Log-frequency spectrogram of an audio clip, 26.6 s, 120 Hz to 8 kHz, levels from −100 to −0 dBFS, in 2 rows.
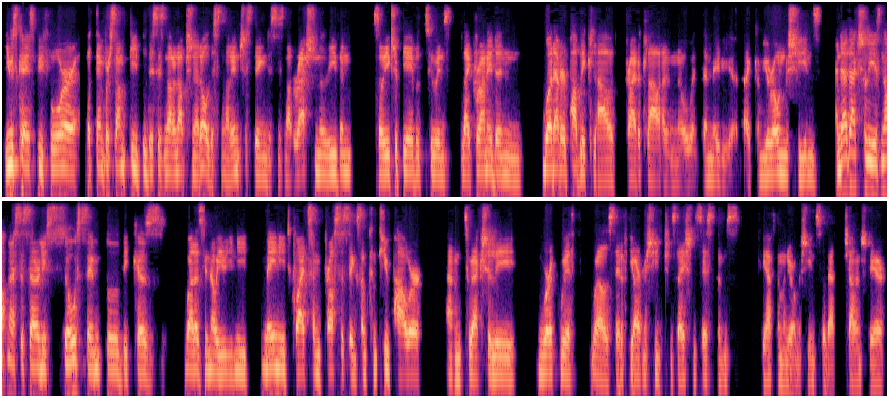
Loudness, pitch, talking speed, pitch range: -19 LUFS, 105 Hz, 230 wpm, 100-120 Hz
